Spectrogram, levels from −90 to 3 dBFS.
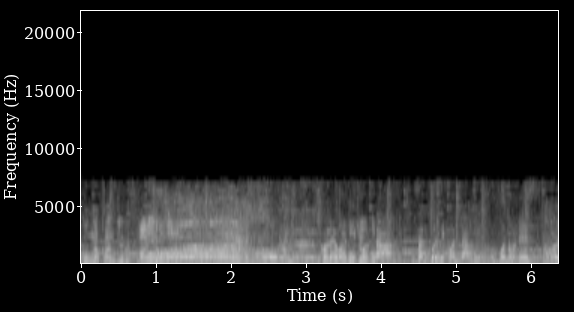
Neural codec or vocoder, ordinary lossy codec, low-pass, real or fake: vocoder, 22.05 kHz, 80 mel bands, WaveNeXt; MP3, 48 kbps; 7.2 kHz; fake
